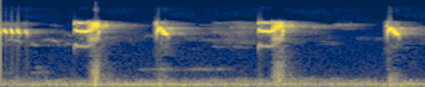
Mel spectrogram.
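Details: Olive-backed sunbird from a master recording for training cage birds, giving strong, sharp high chip notes spaced under a second apart after a brief trill, with a steady low hum beneath.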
